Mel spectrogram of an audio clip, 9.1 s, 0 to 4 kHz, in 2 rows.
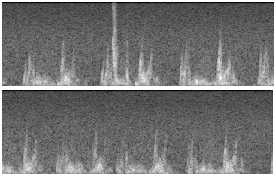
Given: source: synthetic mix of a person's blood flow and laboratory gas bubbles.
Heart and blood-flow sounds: Doppler ultrasound of blood flow; precordium
1.84-1.96 s: bubbles
2.07-2.14 s: bubbles
From the record:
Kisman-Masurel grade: 113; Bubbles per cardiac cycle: 1 to 2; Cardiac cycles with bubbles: 1 to 10%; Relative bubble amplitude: loud (0.450 to 0.775); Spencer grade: 1 (occasional bubble signal discernible with the cardiac motion signal, with majority of cardiac periods free of bubbles); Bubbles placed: only in the low amplitude regions of the cardiac cycle

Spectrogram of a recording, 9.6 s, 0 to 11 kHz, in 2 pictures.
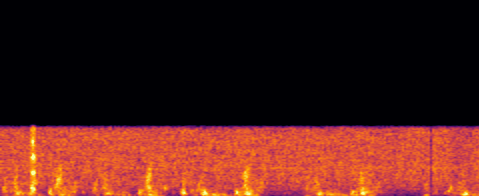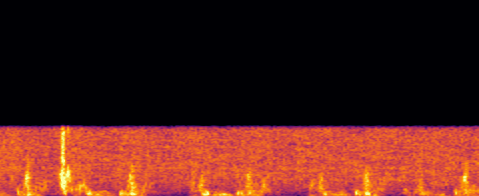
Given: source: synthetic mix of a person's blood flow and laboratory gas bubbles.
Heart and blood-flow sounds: Doppler ultrasound of blood flow; precordium
0.29-0.37 s: bubbles
1.81-1.89 s: bubbles
5.38-5.54 s: bubbles
5.56-5.62 s: bubbles
From the record:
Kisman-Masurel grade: 123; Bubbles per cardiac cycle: 1 to 2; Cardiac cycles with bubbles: 10 to 50%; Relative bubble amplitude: loud (0.450 to 0.775); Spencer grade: 2 (many but less than half of the cardiac periods contain bubble signals, singularly or in groups); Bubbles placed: only in the low amplitude regions of the cardiac cycle

